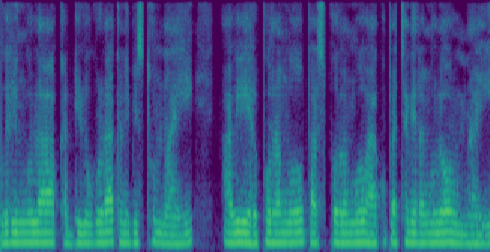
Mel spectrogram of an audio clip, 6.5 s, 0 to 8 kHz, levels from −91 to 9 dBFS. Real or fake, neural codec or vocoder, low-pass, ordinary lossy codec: fake; codec, 16 kHz, 2 kbps, FreqCodec, smaller model; none; none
